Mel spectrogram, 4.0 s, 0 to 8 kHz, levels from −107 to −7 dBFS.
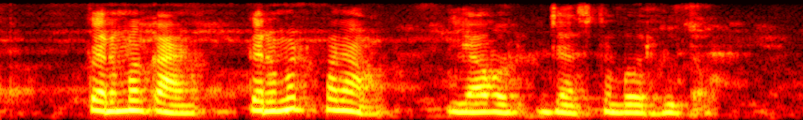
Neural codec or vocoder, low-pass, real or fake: codec, 16 kHz, 16 kbps, FunCodec, trained on Chinese and English, 50 frames a second; 7.2 kHz; fake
